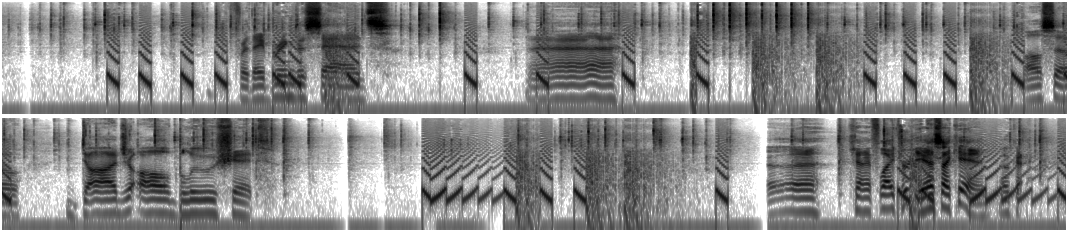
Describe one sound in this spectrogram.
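Rapid laser shots zap with falling pitch.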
